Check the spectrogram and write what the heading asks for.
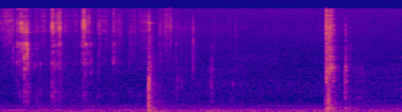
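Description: A metal paintball marker and its barrel being handled on a table: light metallic clicks as the barrel is screwed on, then two sharp knocks, about a second and a half and three seconds in, the second louder, as the markers are set down and moved on a scale.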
